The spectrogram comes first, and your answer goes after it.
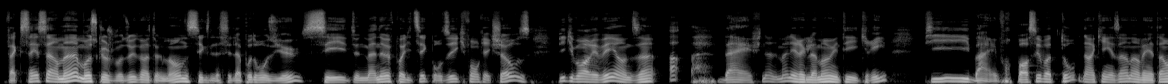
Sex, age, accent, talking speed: male, 30-49, Canadian, 305 wpm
